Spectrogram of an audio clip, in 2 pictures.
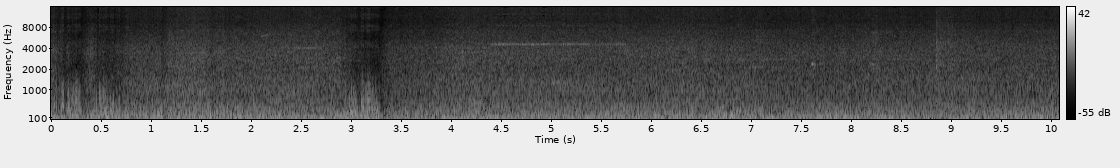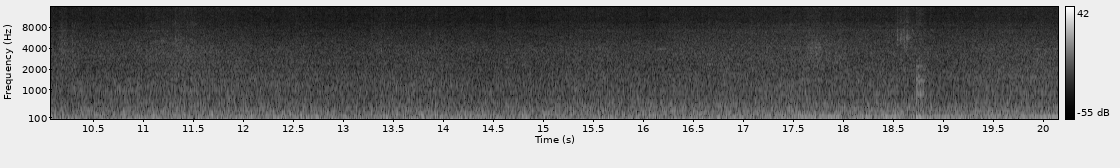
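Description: Traffic rumbles steadily on a city street outdoors.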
